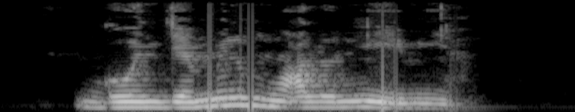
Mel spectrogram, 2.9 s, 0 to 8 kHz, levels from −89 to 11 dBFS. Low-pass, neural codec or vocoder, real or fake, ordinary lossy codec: 7.2 kHz; none; real; AAC, 48 kbps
